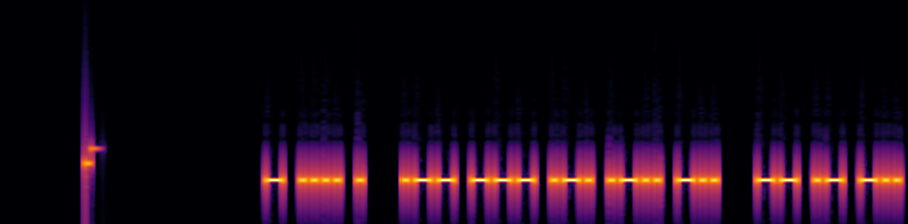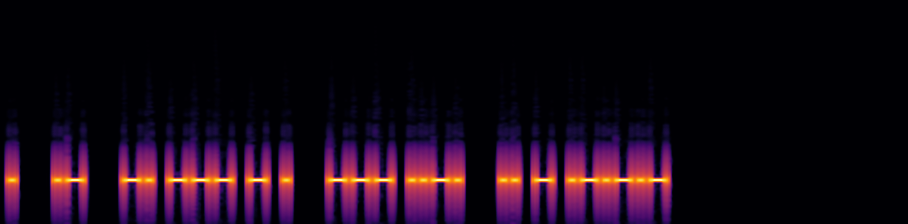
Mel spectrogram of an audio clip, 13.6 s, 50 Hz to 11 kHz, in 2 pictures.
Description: Morse code, heard as a keyed tone, about 28 wpm, 690 Hz. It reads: THE WORLD MADE A NOTE OF IT.
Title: Sentences from Top 1000 Words - Review Part 2 - 28wpm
